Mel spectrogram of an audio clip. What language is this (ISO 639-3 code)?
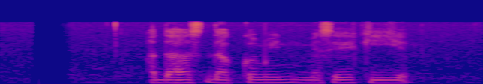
sin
